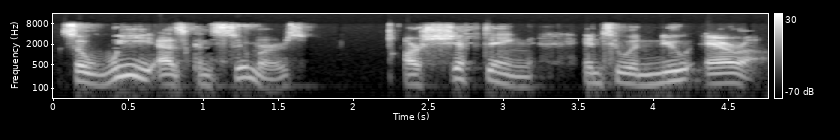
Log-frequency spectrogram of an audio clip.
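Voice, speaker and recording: A man's voice: medium pitch, expressive, a little slow, a bit bright, slightly rough, no echo, poor audio. A man giving earnest, emphatic advice as an investor on a panel over an online call. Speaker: investor and business adviser on a panel.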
